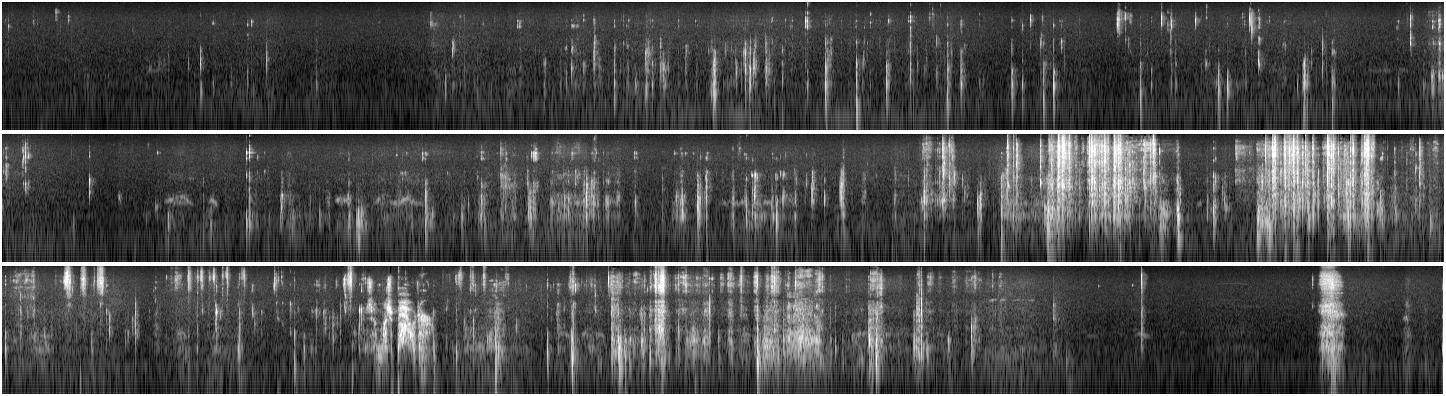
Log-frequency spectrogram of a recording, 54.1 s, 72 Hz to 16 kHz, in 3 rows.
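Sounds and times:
close-miked chewing: 5.3 - 16.8, 17.4 - 18.5, 19.1 - 48.5.

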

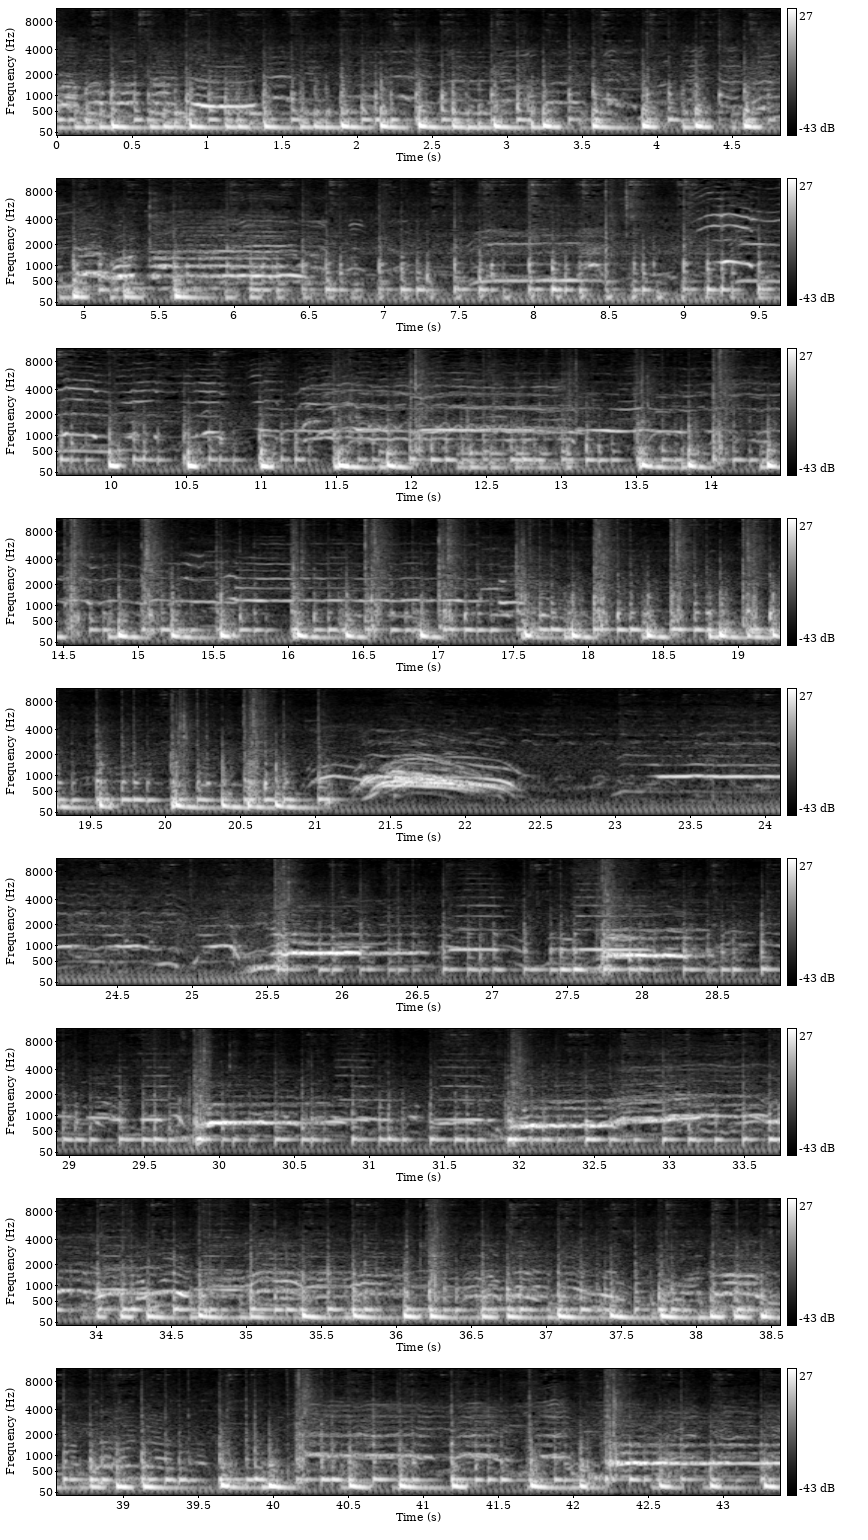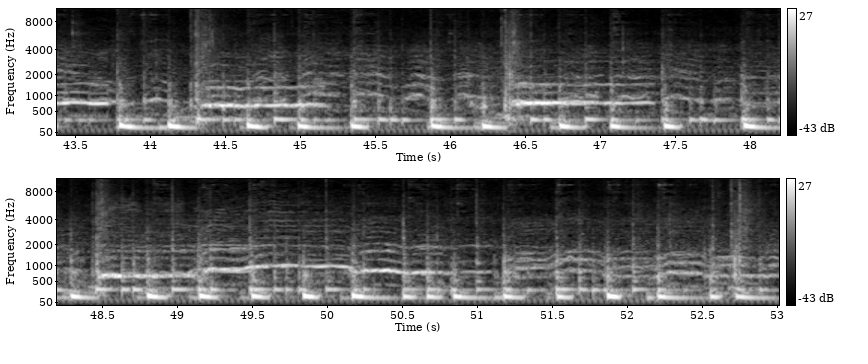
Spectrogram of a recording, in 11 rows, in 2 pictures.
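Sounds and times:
drums beating fast rhythm: 0.0 - 21.5, 24.4 - 53.0
voices chanting and singing: 0.0 - 53.0.

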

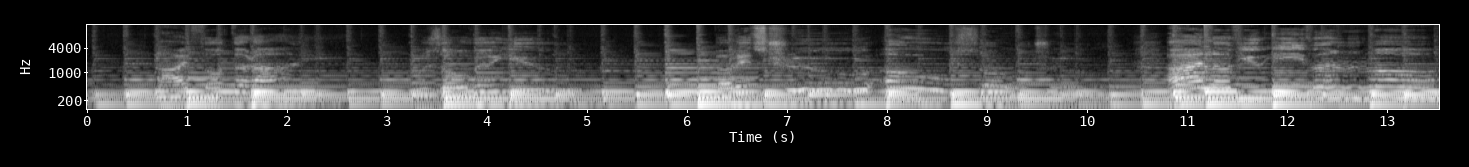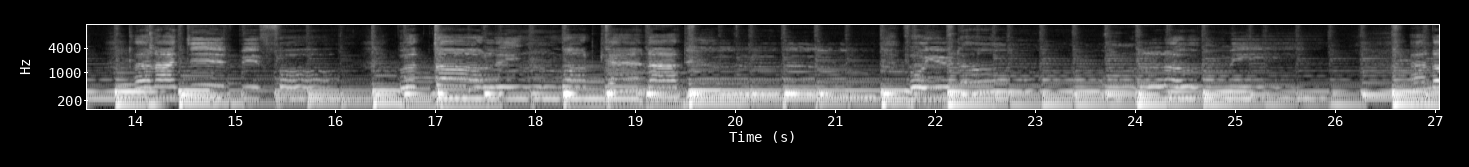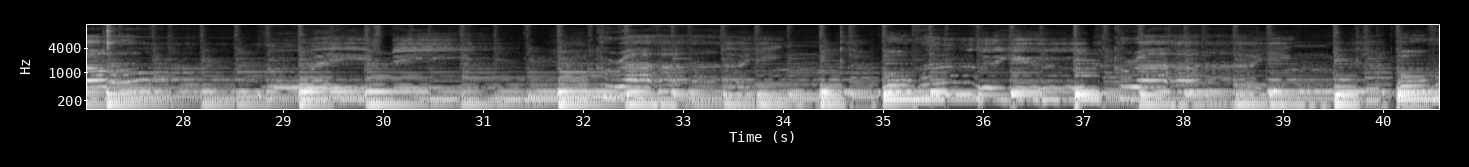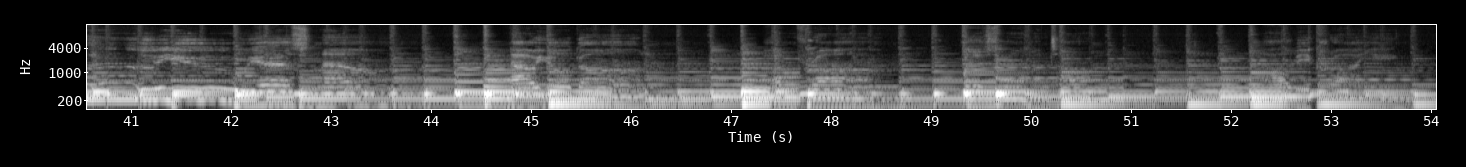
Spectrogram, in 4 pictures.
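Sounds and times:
man singing: 0.0 - 54.0
ukulele strumming chords: 0.0 - 54.0.

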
